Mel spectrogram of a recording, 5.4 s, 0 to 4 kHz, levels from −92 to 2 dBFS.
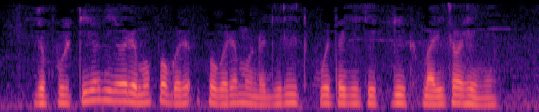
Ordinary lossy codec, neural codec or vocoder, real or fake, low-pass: MP3, 16 kbps; none; real; 3.6 kHz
